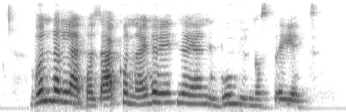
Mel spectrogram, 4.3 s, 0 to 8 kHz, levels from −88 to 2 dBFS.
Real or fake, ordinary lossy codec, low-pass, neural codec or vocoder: fake; none; 7.2 kHz; codec, 44.1 kHz, 2.6 kbps, SNAC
